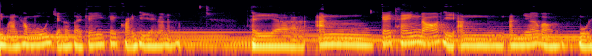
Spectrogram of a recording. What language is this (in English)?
Vietnamese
